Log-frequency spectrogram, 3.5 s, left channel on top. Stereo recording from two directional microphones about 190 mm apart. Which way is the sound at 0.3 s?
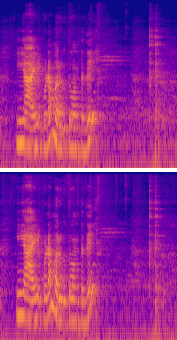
15° right (ahead or behind).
